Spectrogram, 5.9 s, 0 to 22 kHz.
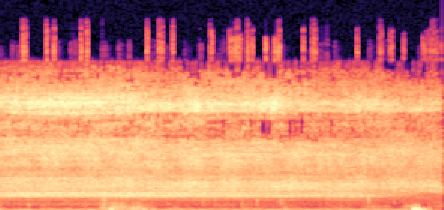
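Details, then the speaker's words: BMW F10 N55 engine leak-down test at 100 psi, crank held with breaker bar: steady faint air hiss on cylinder one, reading 93–94, called 95%, leakage barely felt; healthy cylinder. "actually that's going up to 94. so it's really hard i have to actually like put my face in it to feel with only this much leakage and literally i stick my nose in here and you can just barely feel the air pushing by that's not a lot of leakage to be able to really detect"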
